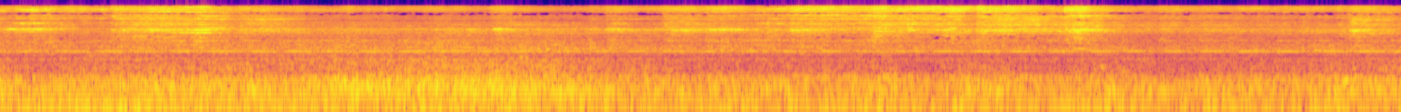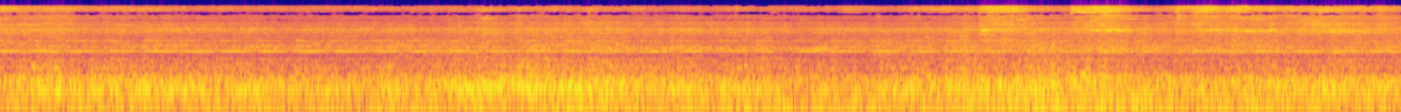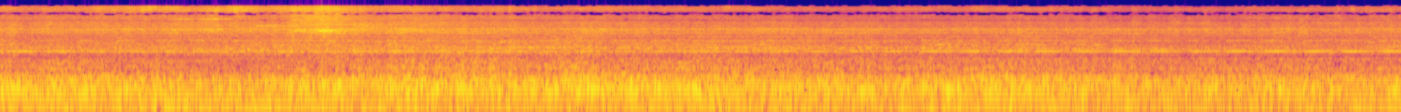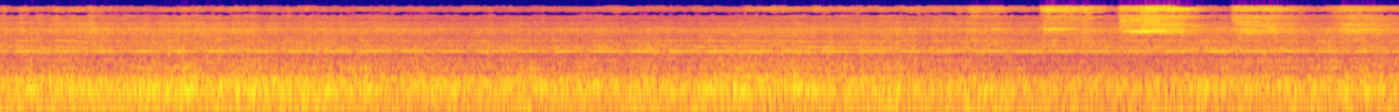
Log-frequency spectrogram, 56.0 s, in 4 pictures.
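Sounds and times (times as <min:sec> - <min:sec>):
high-pitched wheel squeals: 0:00.0 - 0:03.1, 0:05.9 - 0:14.3, 0:29.8 - 0:32.3, 0:51.7 - 0:56.0
freight train wheels rumbling: 0:00.0 - 0:56.0.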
